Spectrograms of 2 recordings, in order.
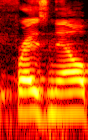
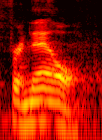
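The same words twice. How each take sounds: First: The S sound is pronounced. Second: The S sound is left out. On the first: The speaker calls it wrong. "If you say Fresnel, people will laugh" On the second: The speaker calls it right. "The S is silent. Don't say S. It's Fresnel"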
